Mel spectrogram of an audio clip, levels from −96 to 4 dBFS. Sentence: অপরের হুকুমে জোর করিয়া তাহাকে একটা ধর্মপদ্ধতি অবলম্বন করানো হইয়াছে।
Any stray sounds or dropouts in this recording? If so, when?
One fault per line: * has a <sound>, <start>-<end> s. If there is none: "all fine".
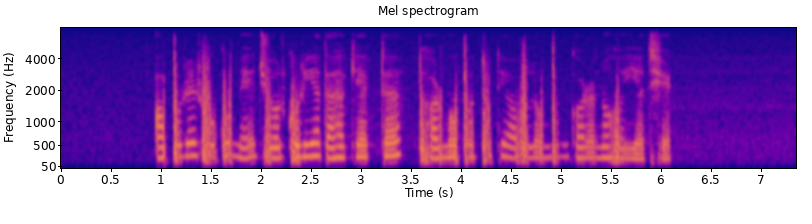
all fine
